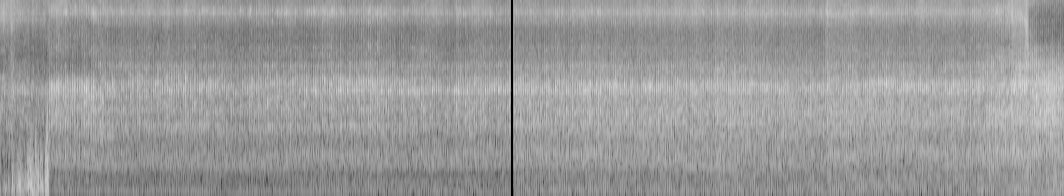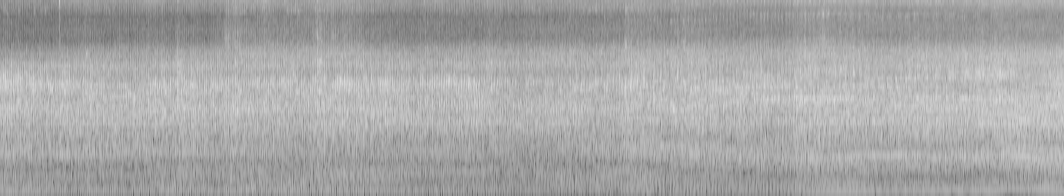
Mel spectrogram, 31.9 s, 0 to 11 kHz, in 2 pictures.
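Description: Kubota MU4501 tractor's four-cylinder diesel engine running steadily while it pulls a fully loaded trailer through mud. It gets louder about halfway through, and there is a brief loud burst of noise at the very start.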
